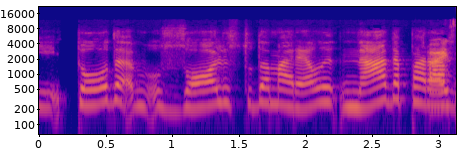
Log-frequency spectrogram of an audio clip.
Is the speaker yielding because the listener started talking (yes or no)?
yes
